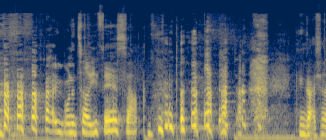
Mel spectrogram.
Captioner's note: Jodie and Mandip laugh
